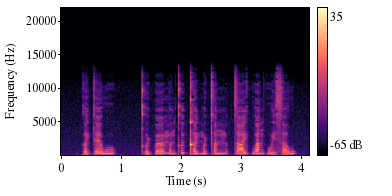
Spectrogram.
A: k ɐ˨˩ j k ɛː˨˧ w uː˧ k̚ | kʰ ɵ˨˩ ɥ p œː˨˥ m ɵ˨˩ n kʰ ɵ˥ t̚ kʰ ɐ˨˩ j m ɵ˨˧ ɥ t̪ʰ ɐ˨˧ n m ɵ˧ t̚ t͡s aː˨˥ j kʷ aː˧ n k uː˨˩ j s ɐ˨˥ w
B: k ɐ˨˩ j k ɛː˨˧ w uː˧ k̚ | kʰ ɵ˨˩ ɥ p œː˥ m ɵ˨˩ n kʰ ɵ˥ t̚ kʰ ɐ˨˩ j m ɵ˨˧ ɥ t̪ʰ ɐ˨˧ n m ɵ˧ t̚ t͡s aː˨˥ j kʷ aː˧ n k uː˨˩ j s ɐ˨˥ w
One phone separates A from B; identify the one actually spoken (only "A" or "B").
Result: A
